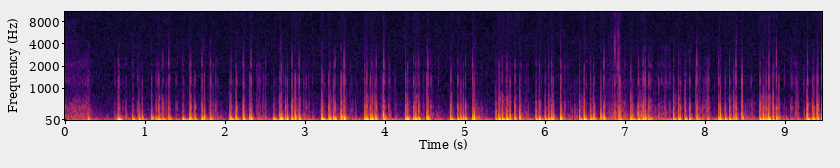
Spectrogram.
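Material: Faux leather.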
